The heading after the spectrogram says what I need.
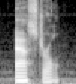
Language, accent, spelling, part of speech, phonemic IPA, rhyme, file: English, US, astral, adjective / noun, /ˈæstɹəl/, -æstɹəl, En-us-astral.ogg
- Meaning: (adjective) 1. Relating to or resembling the stars; starry 2. Relating to an aster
